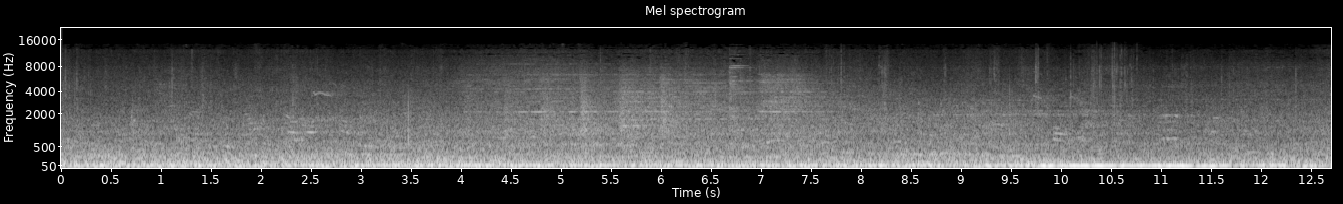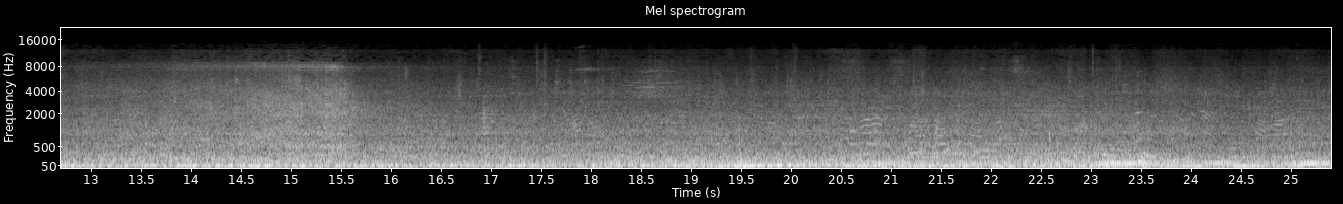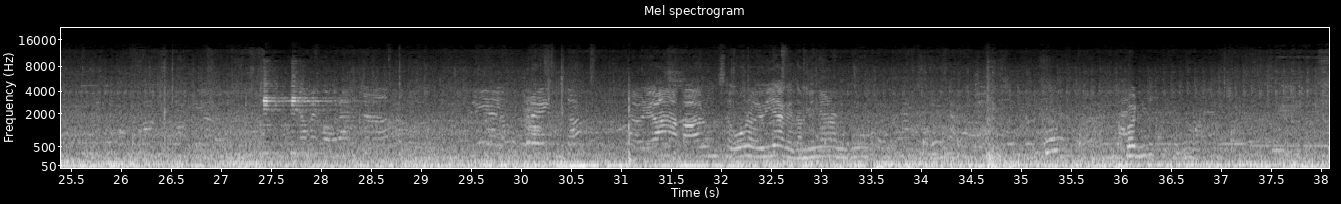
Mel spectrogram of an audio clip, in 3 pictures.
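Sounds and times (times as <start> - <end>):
street traffic rumble: 0.0 - 38.0.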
